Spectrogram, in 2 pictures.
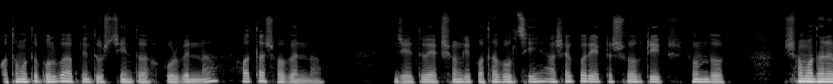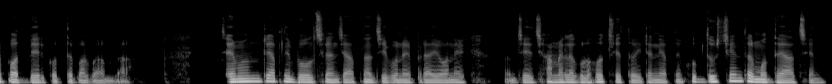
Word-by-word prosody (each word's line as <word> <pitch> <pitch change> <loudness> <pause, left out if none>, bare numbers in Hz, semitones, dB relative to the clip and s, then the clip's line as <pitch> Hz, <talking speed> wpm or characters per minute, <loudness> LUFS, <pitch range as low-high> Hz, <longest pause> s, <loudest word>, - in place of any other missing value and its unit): প্রথমত, 125 +2 +2
বলব 120 +1 +3
আপনি 120 0 -3
দুশ্চিন্তা 110 0 -1 0.2
করবেন 105 0 0
না। 120 - +1 0.3
হতাশ 130 0 0
হবেন 100 -4 0
না। 90 - -8 0.8
যেহেতু 100 +2 -3
একসঙ্গে 115 +1 -1
কথা 110 +3 -1
বলছি 115 +2 -1 0.2
আশা 120 +3 -1
করি 135 -2 +2
একটা 125 +1 -5
সঠিক 120 -2 0 0.3
সুন্দর 115 -4 +2 0.7
সমাধানের 125 -3 +7
পথ 105 -2 +4
বের 100 -2 0
করতে 95 0 -4
পারব 90 -1 -5
আমরা। 80 -4 -10 1.0
যেমনটি 135 +3 +4
আপনি 130 +1 -1
বলছেন 105 +1 0
যে - - -2
আপনার 105 +1 -3
জীবনে 100 -1 -2
প্রায় 100 -4 -2
অনেক 100 0 -3 0.5
যে 105 - -2
ঝামেলা 110 -2 -1
গুলো 100 -2 -1
হচ্ছে 115 0 -2
তো - - -10
এটা 105 +2 -5
নিয়ে 100 -1 -1
আপনি 100 - -8
খুব 120 - 0
দুশ্চিন্তার 145 +2 +4
মধ্যে 105 -2 +1
আছেন। 90 -2 -8
110 Hz, 160 wpm, -25 LUFS, 100-125 Hz, 1.0 s, সমাধানের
